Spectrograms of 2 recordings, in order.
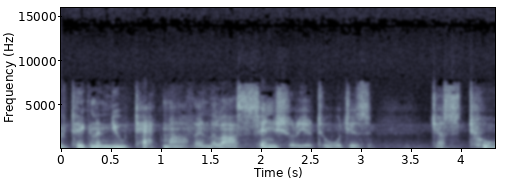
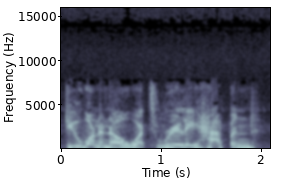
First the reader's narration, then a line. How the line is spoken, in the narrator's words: It snapped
